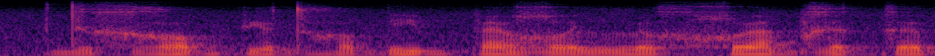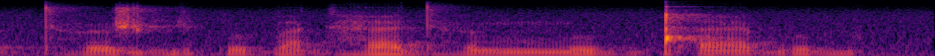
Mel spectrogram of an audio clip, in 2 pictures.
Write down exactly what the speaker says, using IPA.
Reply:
d ɯ x ɣ ɔ b pʲ o dʱ ɔ b ɾ i b p æ ʁʷ i lː o x χʷ a b ɣ ə k ə b dʱ ɵ ʒ bʲ ə p u b a ɡʱ æ dʱ ɵ mː u b ǃʼ æ b u b

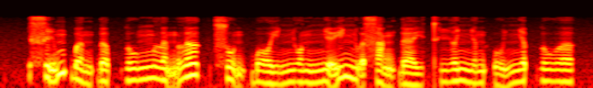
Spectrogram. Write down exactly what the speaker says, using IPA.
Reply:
s ḭ˧˥ m ɓ ə˧˩ n ɗ ə˨˩ p̚ l u˨˦ ŋ l ə̰˧˨ n l əː˦˥ k̚ s ṵ˧˨ n ɓ o˨˩ j ɲ o˨˩ n ɲ ḛ˧˥ j ɲ ṵ˧˨ ə̯ s a̰˧˨ ŋ ɗ ɛ˨˩ j t̪ʰ i˨˦ ə̯ ɲ ə˨˦ n ʔ u˧˩ ɲ ɛ˦˥ p̚ l u˧ ə̯

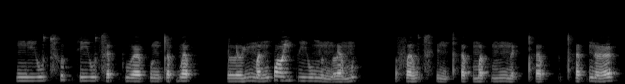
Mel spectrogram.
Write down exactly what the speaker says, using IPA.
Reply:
ŋ iː˨˧ w t͡sʰ ʊ˥ k̚ h iː˧ w t͡s ɐ˧ p̚ kʷ œː˧ p ʊ˨˧ ŋ t̪ ɐ˧ p̚ w ɐ˥ p̚ | l ɵ˨˥ ɥ m ɐ˨˥ ŋ p ɔː˥ j p iː˧ w n̪ ʊ˨˩ ŋ l ɐ˨˥ m | f ɐ˨˥ w t͡sʰ ɪ˨˩ ŋ t̪ʰ ɐ˨ p̚ m ɐ˨ p̚ ɐ˨˧ m n̪ ɵ˨ t̚ t̪ʰ ɐ˨ p̚ | t̪ʰ ɐ˨˥ k̚ n̪ œː˨˥

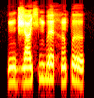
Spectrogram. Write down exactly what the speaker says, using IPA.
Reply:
n d͡ʒ a ç m b ɛ h ə̃ p ə

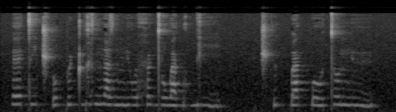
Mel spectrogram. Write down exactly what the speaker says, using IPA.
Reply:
ɛ t i t͡ʃʼ o p ɨ ʈ ɡ ɨ z n ɑ z n y w ħ y d̪ o w a ɡ o ɡ i | t͡ʃʼ ɨ ɡ͡b a k͡p o t o n y

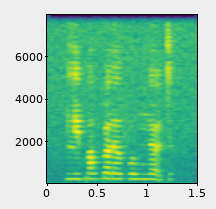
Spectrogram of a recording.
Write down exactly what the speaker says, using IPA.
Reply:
lʲ e b i lˠ ɓ œ ɾ ə f o w n œ t

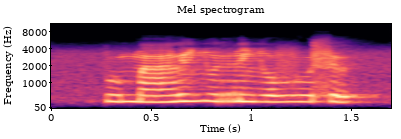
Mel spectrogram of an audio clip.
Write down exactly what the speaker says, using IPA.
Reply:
p u m ɐ̃ː l ɨ ʎ u r ə̃ ʎ o v u s ɯ

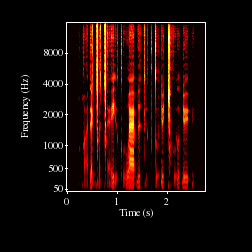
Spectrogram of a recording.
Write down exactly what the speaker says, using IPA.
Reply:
qʷ ɛ̰ ɗ ɛ ɡ͡ǀ ʌ ǀ ɛ̰ i̯ ɾʲ ṵ kʼ ṵ w æ ɓ ɨ k ɾʲ ṵ k t̪ ṵ ɗ y ǀʰ ṵ l ɗ y ʔ

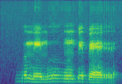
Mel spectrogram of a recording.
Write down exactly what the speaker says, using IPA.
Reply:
b ʊ˦ m eː˨ m uː˦ β ũ˦ ɓ ɪ˦ ɓ ɛ˨ r

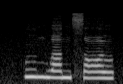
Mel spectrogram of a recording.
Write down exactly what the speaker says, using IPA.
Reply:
u˦ n̪ w a˦ n s ɑ˦ ʊ̯

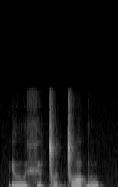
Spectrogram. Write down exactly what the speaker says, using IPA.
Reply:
ɾʲ uː˨ xʲ u˨ ɡ͡ǀ ɔ˨ d ɡ͡ǀ ɔː˦ ɠ u˨

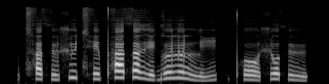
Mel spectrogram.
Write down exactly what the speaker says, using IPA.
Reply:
t͡sʰ ɐ˧ θ ʉ˩˧ ʃ ʉ˥˧ t͡sʰ e˧ pʰ a˥ θ ɐ˥˧ ɣ e˩˧ ɡ ɵː˥ l ɵ˥˧ lː i˩˧ | pʰ oː˧˩ ʃ o˥˧ θ ʉ˧˩

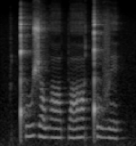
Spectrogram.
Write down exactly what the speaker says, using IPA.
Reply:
ǃʰ u ʒ ɒ w ɒː p ɒː ǃ u v e

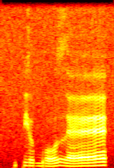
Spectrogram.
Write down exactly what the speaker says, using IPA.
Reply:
pʲ ɵ˧ b o˨˩˦ ð ɛ˨˥

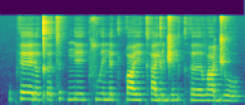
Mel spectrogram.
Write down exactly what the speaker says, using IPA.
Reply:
pʰ ɛː ɾ ɜ kʼ ɜ t͡s | ŋ eː k sʷ eː n ɛ k qʷ eː kʰ a j ə d͡ʒ ə n kʰ ɜ v ɑ d͡ʒ o

